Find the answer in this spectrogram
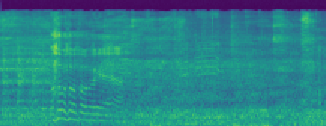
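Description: Mako roller coaster train being hauled up its chain lift hill: a steady low rumble and rattle from the lift and track.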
